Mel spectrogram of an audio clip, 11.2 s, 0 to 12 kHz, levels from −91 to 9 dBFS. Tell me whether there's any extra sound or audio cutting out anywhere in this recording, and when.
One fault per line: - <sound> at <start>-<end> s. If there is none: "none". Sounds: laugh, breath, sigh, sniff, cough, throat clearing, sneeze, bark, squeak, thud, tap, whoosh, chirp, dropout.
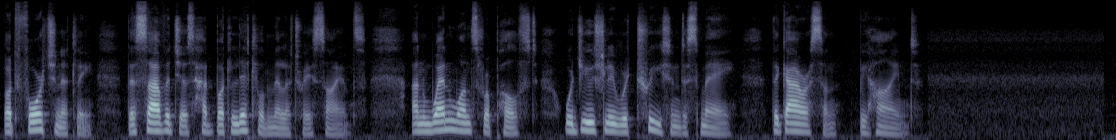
none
